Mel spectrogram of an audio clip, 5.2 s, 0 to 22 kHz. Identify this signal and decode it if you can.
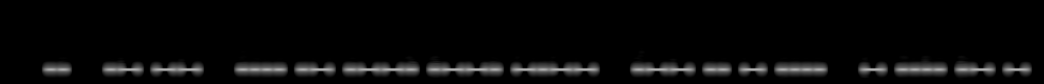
Morse code, heard as a keyed tone, about 40 wpm, 700 Hz. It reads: I AM HAPPY WITH THAT
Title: Sentences from Top 1000 Words - Review Part 2 - 40wpm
